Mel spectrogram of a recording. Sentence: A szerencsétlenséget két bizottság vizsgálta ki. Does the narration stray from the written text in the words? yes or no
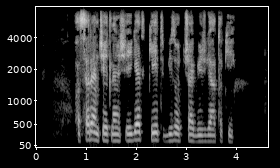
no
